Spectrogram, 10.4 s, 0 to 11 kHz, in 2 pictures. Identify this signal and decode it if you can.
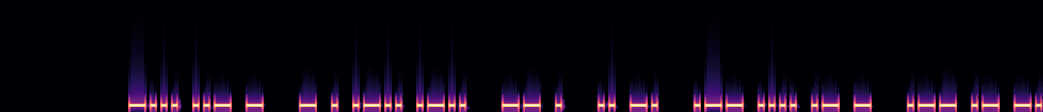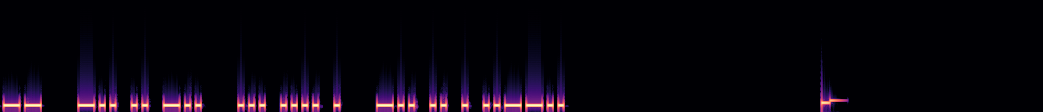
Morse code, heard as a keyed tone, about 44 wpm, 700 Hz. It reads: BUT TELL ME IN WHAT WAY DID SHE DIE?
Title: Sentences from Top 1300 Words 45wpm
